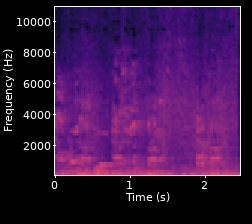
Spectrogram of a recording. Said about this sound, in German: Hallo Almschweine. Was kriegen die jetzt zum Fressen? Die kriegen Gerste und Heublumen und Molke. Molke vom letzten Graukas machen.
